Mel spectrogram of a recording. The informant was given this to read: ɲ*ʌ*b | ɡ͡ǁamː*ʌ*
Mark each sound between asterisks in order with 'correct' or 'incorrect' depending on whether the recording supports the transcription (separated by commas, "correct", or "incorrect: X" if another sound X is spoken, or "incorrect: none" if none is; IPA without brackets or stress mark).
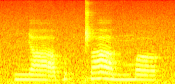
incorrect: a, correct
